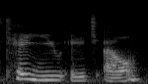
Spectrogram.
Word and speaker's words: Kuhl: I got a $25 offer, which I heard that Cool was a really good brand. It's Kuhl. That's how you spell it.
